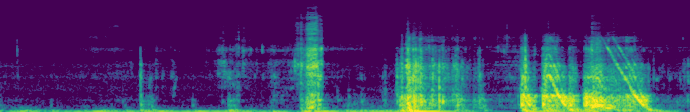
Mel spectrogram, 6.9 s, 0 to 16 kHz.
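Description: On-board sound of a 6S electric RC speedboat barely moving in shallow water: low rumble, then three short loud bursts from about three seconds in as the motor is briefly blipped, the last with tones falling in pitch as it winds down, with water splashing at the hull.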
